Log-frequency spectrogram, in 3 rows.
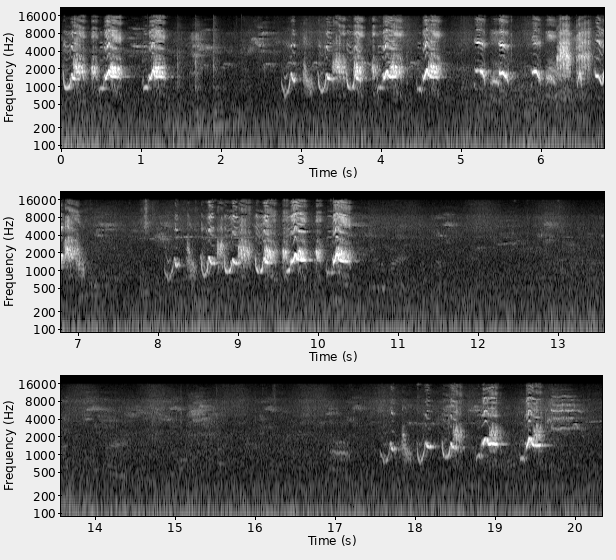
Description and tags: Calls from a pair of White-crested Laughing Thrushes. Recorded with a Zoom H2.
